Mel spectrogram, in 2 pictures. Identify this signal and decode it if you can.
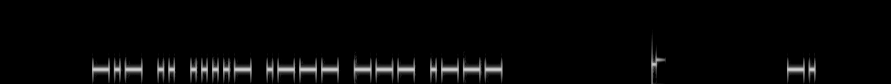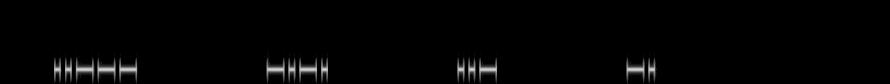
Morse code, heard as a keyed tone, about 22 wpm, spaced as for 10 wpm, 700 Hz. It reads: KI4JOJ N2CUN
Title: USA Call Signs - 8x Character Spacing - 22wpm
